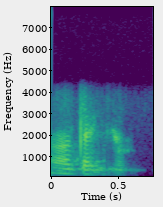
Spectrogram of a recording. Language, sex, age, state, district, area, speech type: Kannada, female, 18-30, Karnataka, Hassan, rural, conversation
